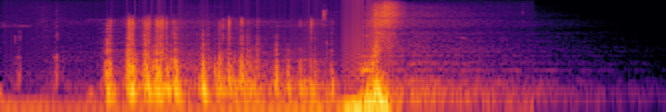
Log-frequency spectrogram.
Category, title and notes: Sound effects > Objects / House appliances
Candle flame flickers, blown out
A quick splice of my recording and the sound below, emulates a candle struggling in the wind or having air blown at it, then quickly blowing out. Added a bit of reverb to it for room echo.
